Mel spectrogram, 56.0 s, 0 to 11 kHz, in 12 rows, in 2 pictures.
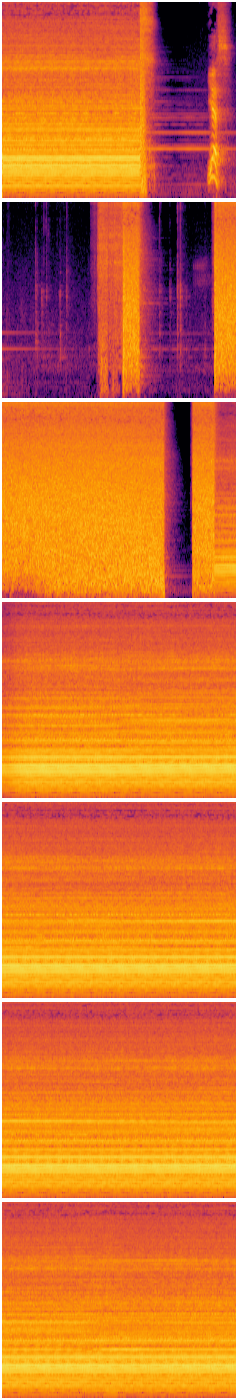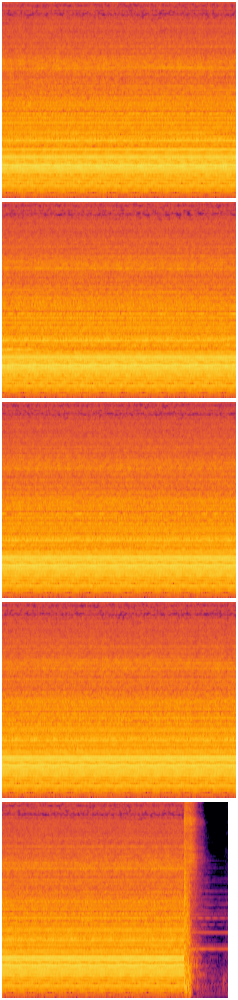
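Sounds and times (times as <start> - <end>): air compressor motor humming: 0.0 - 3.3, 8.9 - 55.5
compressed air hissing: 6.5 - 7.6.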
